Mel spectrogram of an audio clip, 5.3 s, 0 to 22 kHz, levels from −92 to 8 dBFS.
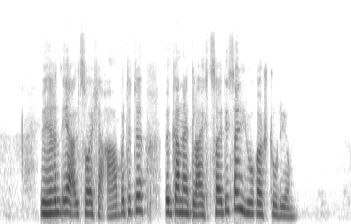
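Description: No technical faults are audible.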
